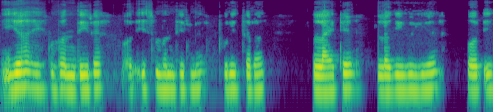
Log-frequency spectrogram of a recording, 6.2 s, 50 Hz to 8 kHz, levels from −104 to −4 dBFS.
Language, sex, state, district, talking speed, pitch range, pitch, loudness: Hindi, male, Uttar Pradesh, Etah, 135 wpm, 140-145 Hz, 140 Hz, -23 LUFS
